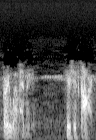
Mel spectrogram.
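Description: A man's voice: sits low, expressive, a little fast, phone-quality sound. A man playing a smug, scheming, genial husband in an old-time radio drama, with a breezy theatrical manner. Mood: amused, confiding. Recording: band-limited old radio broadcast recording.

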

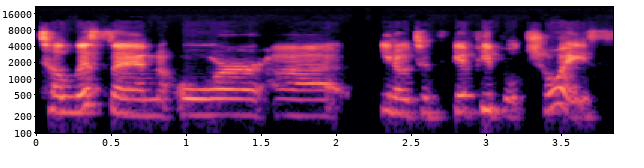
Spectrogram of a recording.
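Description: A woman's voice: medium pitch, fairly even intonation, unhurried. A woman hosting a conversation, speaking thoughtfully and a little hesitantly, often restarting her sentences. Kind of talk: conversational interview. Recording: dull lo-fi sound.

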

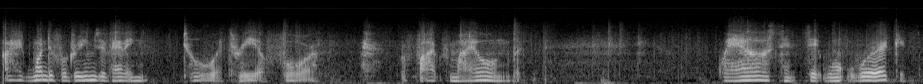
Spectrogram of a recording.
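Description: An actress playing a selfless, earnest young American daughter in a sincere, emotive old radio soap opera style. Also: female voice, on the low side, lively intonation, slow pace, vocal fry, pauses often, exaggerated voice. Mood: wistful, earnest. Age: young adult. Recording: noisy vintage radio drama recording.

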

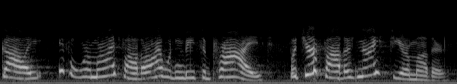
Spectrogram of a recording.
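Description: An actress playing a movie-mad teenage best friend in an old radio comedy, gushing and knowing, with emphatic delivery. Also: female voice, high-pitched, sing-song, fairly quick. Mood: worldly-wise. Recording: muffled old radio recording, hum.

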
